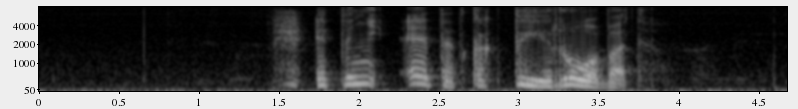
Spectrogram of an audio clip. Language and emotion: Russian, angry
